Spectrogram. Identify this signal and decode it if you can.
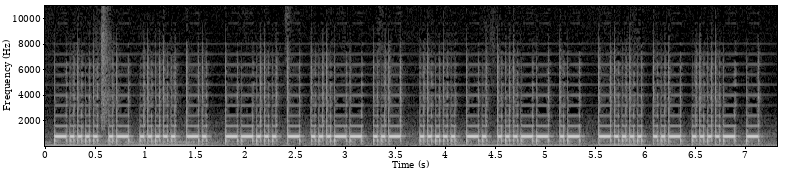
Morse code, heard as a keyed tone, about 31 wpm, 800 Hz. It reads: 6A5N 7T3U 5N3A 6U4T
